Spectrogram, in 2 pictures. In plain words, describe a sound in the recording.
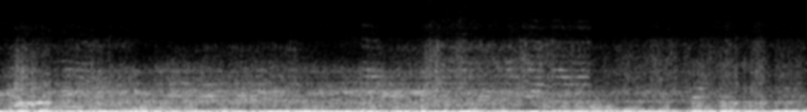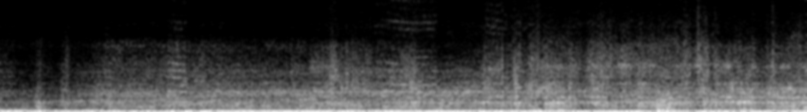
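A mower engine roars steadily close by.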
